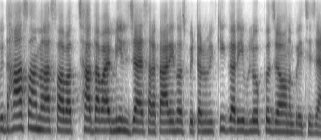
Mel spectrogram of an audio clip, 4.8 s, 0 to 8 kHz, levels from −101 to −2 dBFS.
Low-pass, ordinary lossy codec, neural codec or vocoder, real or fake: none; none; codec, 16 kHz, 0.7 kbps, FocalCodec; fake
